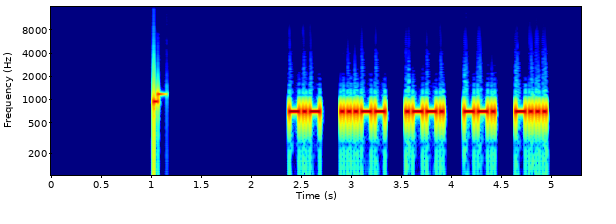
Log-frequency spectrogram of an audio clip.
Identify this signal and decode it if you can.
Morse code, heard as a keyed tone, about 34 wpm, spaced as for 25 wpm, 690 Hz. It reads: K3PGB
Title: USA Call Signs - 5 Characters - 2x Character Spacing - 35wpm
